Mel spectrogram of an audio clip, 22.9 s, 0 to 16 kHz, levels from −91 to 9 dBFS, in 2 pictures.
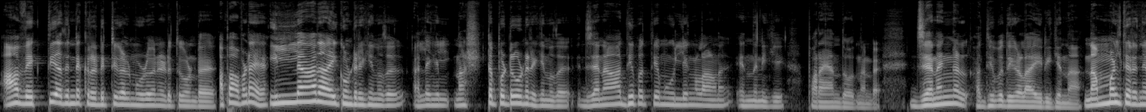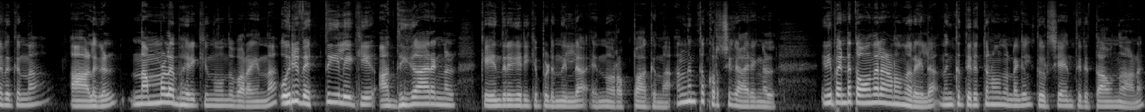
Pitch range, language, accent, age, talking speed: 130-185 Hz, Malayalam, native, 20-39, 115 wpm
